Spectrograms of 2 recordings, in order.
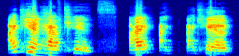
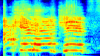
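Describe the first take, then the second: First: Slow, halting acted admission; subdued confession. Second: High, drawn-out hammed-up blurt; mock outburst. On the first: Woman confessing to her boyfriend, subdued and halting. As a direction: stammer it out slowly, playing reluctant. Same confession replayed seriously. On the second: Woman confessing to her boyfriend, mock outburst. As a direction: blurt it high and slow, overacting.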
